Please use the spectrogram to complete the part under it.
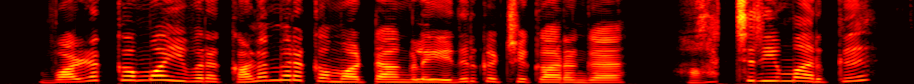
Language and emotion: Tamil, surprised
